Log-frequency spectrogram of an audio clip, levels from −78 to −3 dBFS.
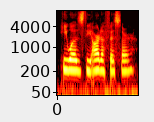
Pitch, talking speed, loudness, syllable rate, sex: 215 Hz, 150 wpm, -17 LUFS, 4.6 syllables/s, female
